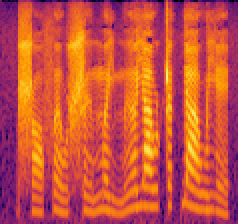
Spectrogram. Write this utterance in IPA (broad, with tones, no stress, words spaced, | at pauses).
ʂɔ˨˩˦fə˨˩˦w ʂɨ˨˩˦ mə˨˩jmɨ˧ə̯ja˧w ʈə˦˥k̚ja˧w je˨˩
